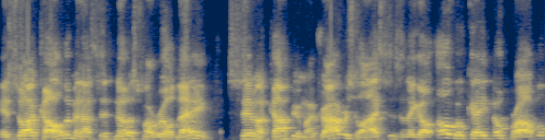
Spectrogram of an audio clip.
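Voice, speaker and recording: Very fast and in a Southern US accent, a man speaks at a fairly high pitch with ordinary pitch variation. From Alabama, US South. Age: 40s. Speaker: retired pro wrestler. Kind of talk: interview, casual storytelling.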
